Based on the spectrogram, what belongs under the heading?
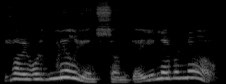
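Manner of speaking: put-on a girl half-joking to her friend; high child's voice, light and playful; young girl. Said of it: "Julia says".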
